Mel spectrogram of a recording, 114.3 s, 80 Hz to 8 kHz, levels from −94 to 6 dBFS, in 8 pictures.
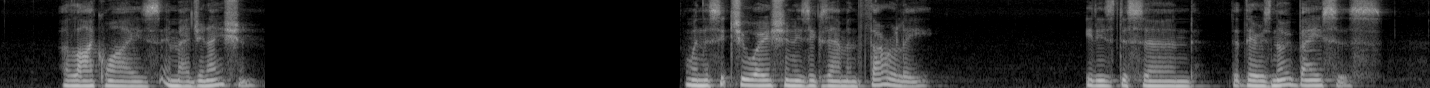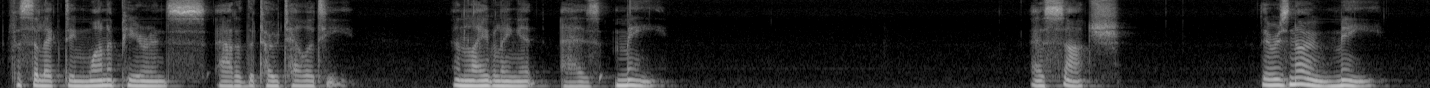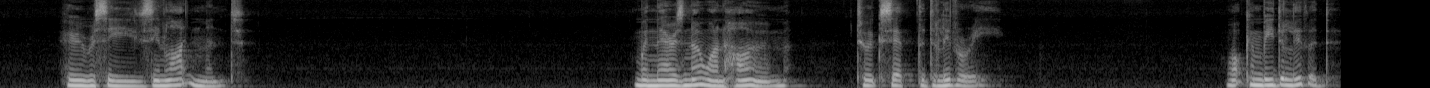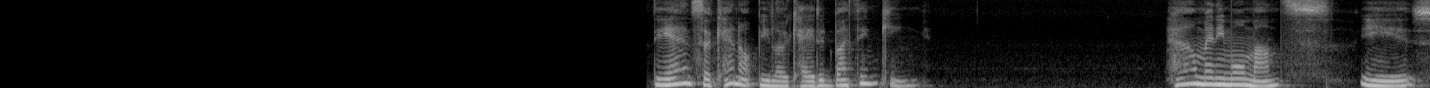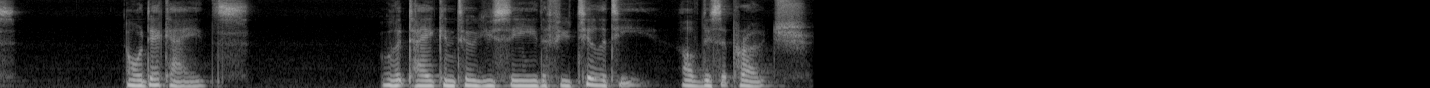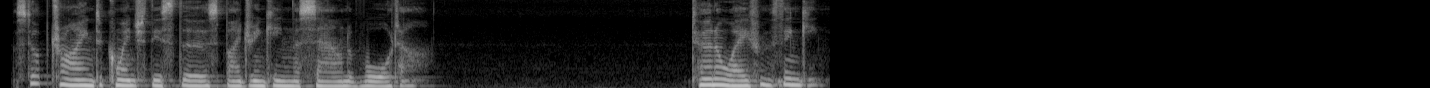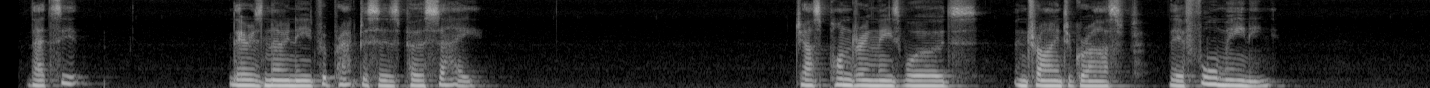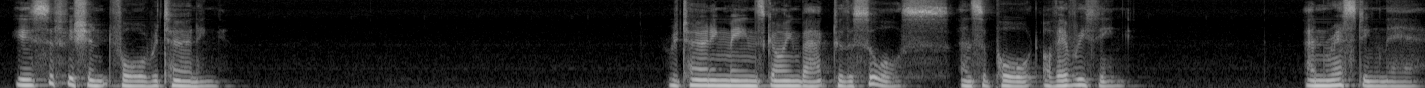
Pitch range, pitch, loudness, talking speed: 155-180 Hz, 165 Hz, -26 LUFS, 70 wpm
